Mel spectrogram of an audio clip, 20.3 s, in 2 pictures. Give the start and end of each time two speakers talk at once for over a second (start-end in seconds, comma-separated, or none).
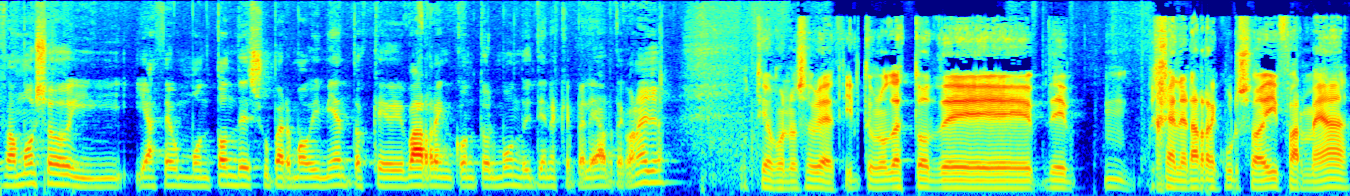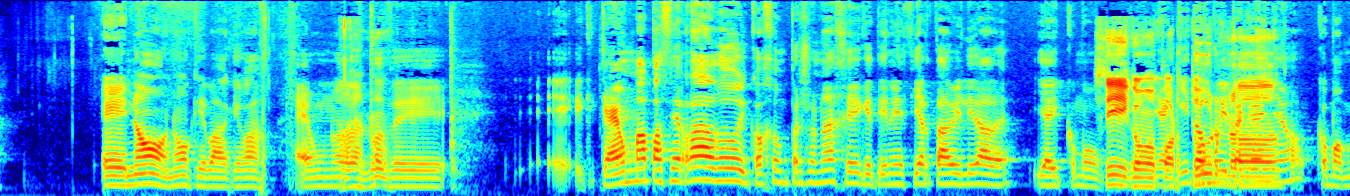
18.3-19.7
